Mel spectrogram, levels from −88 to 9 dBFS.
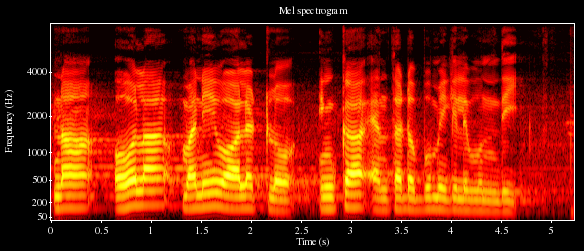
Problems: constant background noise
